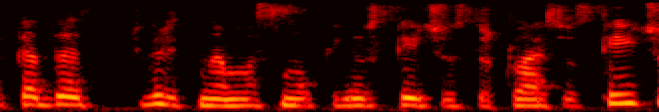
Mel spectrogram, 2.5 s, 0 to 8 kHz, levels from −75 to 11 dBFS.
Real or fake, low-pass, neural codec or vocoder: fake; 7.2 kHz; vocoder, 44.1 kHz, 128 mel bands, Pupu-Vocoder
